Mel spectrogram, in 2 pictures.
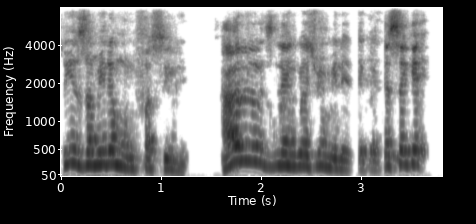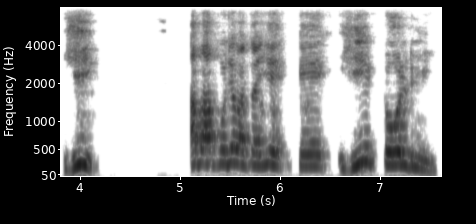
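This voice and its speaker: Over a video call, heard through a computer mic with dull lo-fi quality, a man teaches Quranic Arabic grammar online. His voice sits high, expressive and slow, and he explains patiently while often checking that students are following.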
